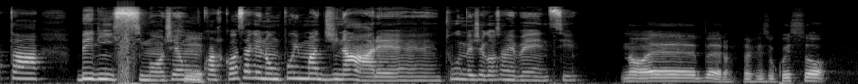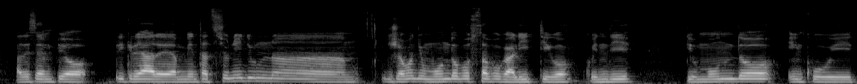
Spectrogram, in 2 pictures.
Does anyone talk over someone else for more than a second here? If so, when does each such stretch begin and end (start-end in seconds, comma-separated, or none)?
none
